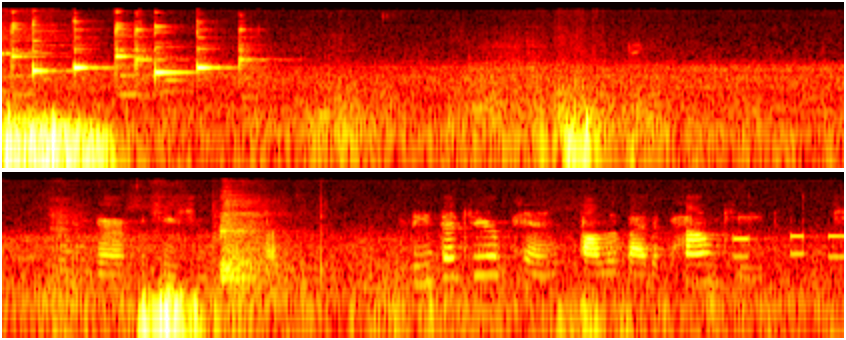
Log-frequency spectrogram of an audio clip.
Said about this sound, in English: So I need to validate myself using the phone. So I can say to sign in with my phone. And let's hope it does something. Okay, it says it's calling my phone. There, my phone is ringing.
